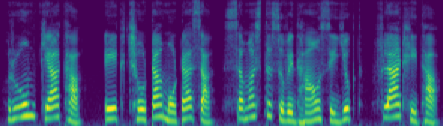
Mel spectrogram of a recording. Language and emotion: Hindi, neutral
